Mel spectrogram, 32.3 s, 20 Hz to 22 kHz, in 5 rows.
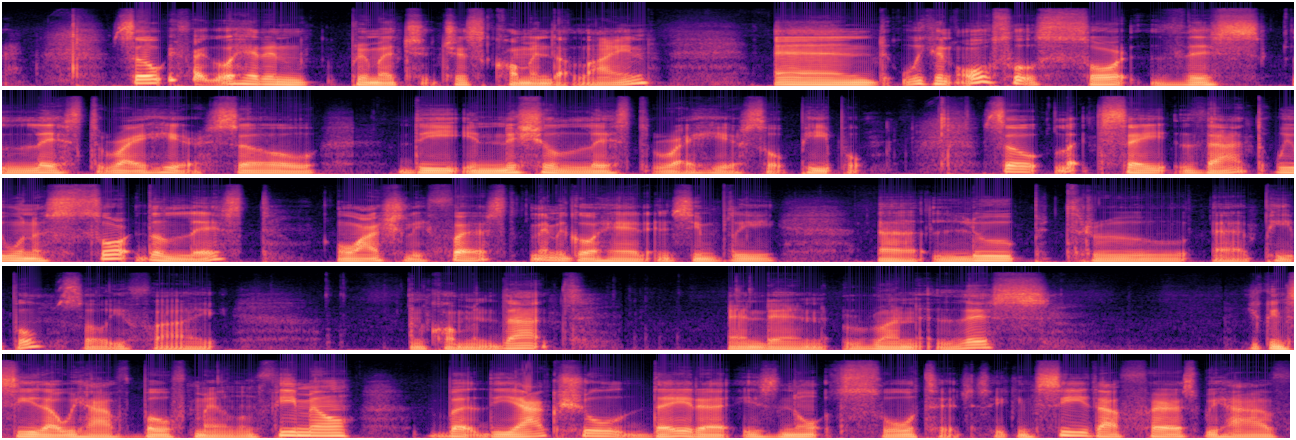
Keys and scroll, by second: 2.5 super+/, 18.7 super+c, 19.7 super+v, 21.0 super+v, 22.0 super+/, 22.3 super+z, 22.4 Return, 25.1 shift+F10.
